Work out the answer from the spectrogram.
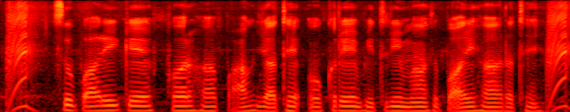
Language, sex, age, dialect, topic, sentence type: Chhattisgarhi, male, 56-60, Central, agriculture, statement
